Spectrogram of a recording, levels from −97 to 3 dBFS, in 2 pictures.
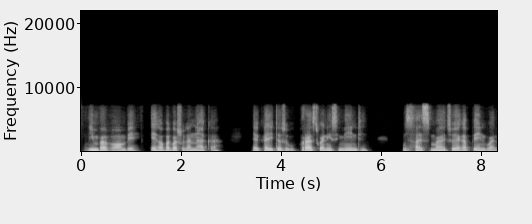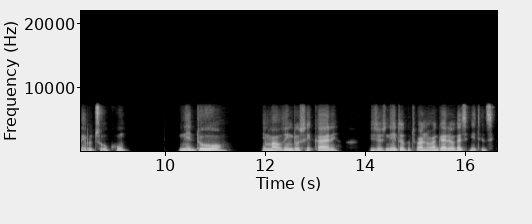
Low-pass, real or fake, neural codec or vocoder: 7.2 kHz; fake; codec, 16 kHz, about 1 kbps, DyCAST, with the encoder's durations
